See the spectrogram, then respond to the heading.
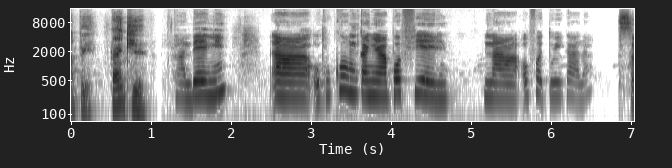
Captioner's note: speaker speaking in foreign language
